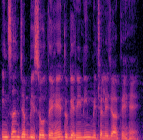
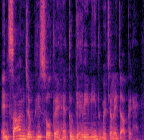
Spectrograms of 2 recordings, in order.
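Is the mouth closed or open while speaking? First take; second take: closed; open. First: It is spoken with the jaw nearly closed. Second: It is spoken with the mouth opened wide. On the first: The speaker calls it wrong. "मुंह आप खोल के नहीं बोल रहे, jaw बंद करके बोल रहे हैं" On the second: The speaker calls it right. "मतलब मुंह खोलिए बोलते हुए"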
